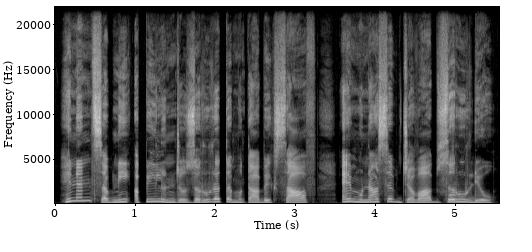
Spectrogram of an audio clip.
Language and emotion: Sindhi, neutral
